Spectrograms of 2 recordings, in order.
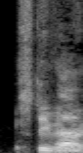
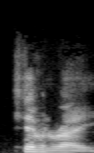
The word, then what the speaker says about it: Stephen Rea: I think that's how you pronounce right, REA. Stephen Wright. Um, Stephen Ray, yeah.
